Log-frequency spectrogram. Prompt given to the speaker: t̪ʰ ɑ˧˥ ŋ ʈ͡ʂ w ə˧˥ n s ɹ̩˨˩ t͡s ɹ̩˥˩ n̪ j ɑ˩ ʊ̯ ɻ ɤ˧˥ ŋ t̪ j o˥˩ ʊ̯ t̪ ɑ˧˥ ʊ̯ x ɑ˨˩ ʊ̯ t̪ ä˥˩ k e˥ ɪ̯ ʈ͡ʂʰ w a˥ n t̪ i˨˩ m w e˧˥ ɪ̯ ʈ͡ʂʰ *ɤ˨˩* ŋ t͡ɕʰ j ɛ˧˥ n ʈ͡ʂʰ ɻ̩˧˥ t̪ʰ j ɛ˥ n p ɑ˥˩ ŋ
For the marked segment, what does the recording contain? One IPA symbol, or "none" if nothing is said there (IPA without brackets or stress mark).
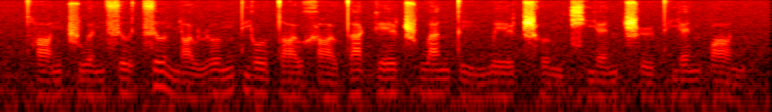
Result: ɤ˨˩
